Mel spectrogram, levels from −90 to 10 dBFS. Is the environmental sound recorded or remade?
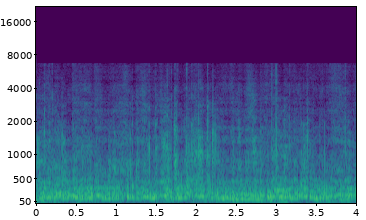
remade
